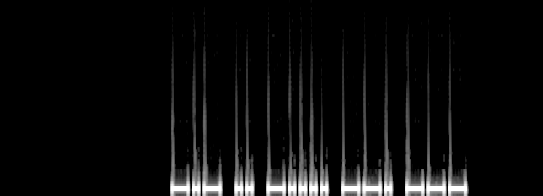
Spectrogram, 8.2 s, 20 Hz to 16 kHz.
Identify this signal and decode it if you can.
Morse code, heard as a keyed tone, about 15 wpm, 700 Hz. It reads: KI6GO
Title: USA Call Signs - 5 Characters - Repeated 2x - 15wpm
